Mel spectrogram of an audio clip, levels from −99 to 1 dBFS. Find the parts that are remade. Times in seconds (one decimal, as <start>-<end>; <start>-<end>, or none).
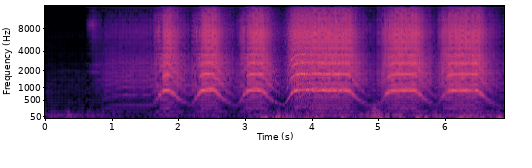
0.0-3.4; 4.0-6.9

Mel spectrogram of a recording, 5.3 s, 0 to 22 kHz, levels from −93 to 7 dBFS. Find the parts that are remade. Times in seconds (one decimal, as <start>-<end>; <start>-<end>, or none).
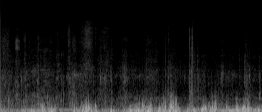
0.6-1.2; 1.8-5.3

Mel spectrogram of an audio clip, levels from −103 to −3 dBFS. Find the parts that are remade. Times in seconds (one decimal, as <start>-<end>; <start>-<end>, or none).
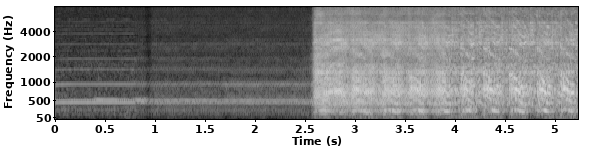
0.8-3.9

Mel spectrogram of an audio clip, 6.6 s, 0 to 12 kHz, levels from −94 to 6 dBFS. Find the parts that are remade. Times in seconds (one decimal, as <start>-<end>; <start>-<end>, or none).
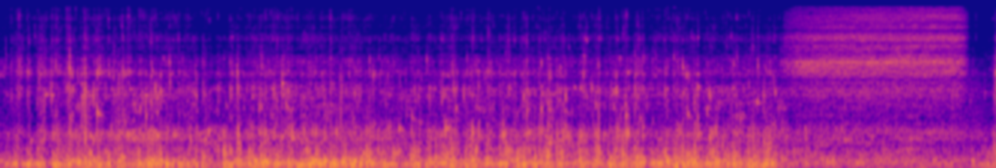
0.0-4.0

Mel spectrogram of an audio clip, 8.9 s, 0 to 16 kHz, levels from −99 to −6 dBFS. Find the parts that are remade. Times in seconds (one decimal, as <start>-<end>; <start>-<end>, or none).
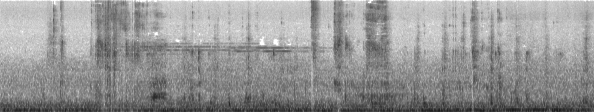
0.0-1.7; 4.5-5.1; 8.4-8.9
